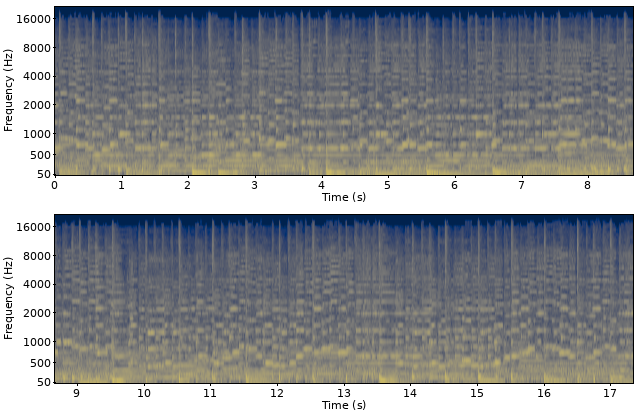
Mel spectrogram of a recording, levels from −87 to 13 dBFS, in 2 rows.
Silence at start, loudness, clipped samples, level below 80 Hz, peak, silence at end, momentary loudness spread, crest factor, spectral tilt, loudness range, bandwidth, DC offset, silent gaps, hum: 0 s; -17 LUFS; under 0.1%; -26 dBFS; 0 dBFS; 0 s; 3 LU; 16 dB; -5 dB/octave; 1 LU; 18.5 kHz; under 0.1%; none; none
